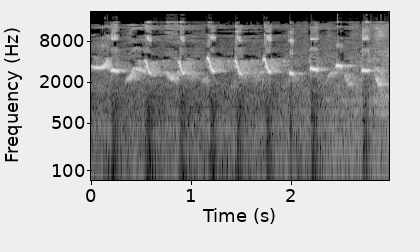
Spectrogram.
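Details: Sooty-headed bulbul song used as a lure: sharp, bright chirped notes repeated about four times a second in an even, rhythmic series, with slight variation in pitch toward the end.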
